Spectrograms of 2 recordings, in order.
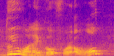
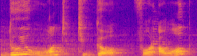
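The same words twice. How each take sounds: First: The words are reduced and linked together. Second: Each word is said separately and carefully. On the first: The speaker seems close to native. The speaker calls it right. "Sounds a closer to being a native speaker" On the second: The speaker seems to be a beginner. The speaker calls it wrong. "Sound as if you just started learning English"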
